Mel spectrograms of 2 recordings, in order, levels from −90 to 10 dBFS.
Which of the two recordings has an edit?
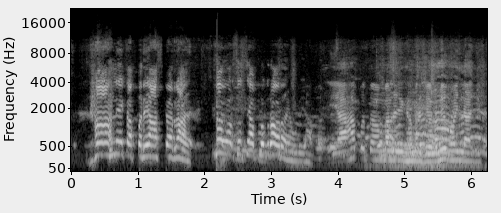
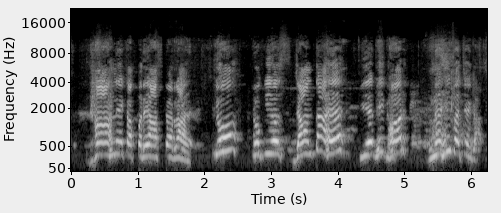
first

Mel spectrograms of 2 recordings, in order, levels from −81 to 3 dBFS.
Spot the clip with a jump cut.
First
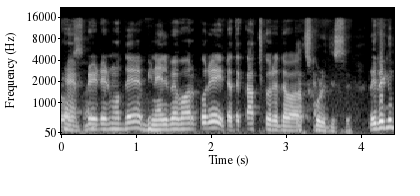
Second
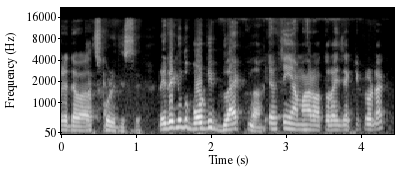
second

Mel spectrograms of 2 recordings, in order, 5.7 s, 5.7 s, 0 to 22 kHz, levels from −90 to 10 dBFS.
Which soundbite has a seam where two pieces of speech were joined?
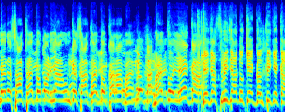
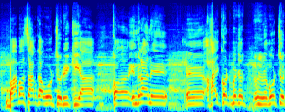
first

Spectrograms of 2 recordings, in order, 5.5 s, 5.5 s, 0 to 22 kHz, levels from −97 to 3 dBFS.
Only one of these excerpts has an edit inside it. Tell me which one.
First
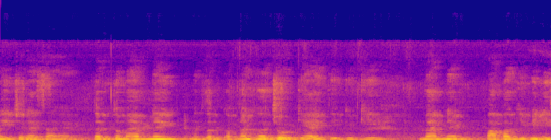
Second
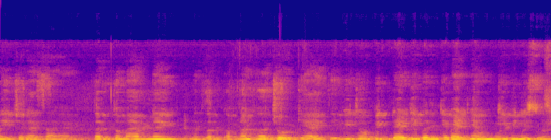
second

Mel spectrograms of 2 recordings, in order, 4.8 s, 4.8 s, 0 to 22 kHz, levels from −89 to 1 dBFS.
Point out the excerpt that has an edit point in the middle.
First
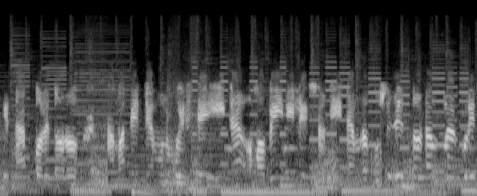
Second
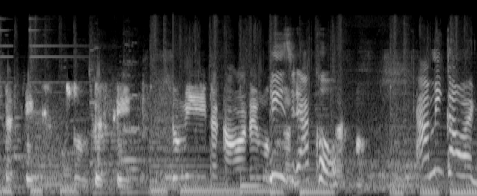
second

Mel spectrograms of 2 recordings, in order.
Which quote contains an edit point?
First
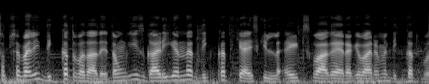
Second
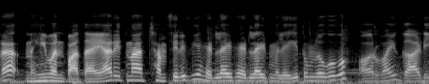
second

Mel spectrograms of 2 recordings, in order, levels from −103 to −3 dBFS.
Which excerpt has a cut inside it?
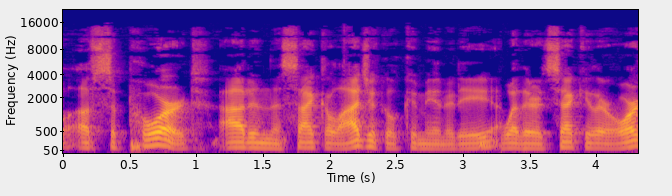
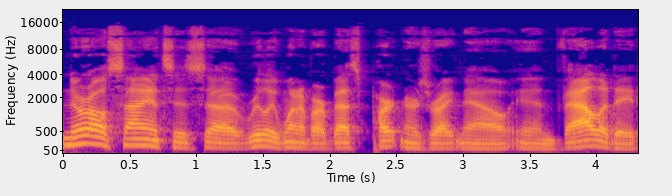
first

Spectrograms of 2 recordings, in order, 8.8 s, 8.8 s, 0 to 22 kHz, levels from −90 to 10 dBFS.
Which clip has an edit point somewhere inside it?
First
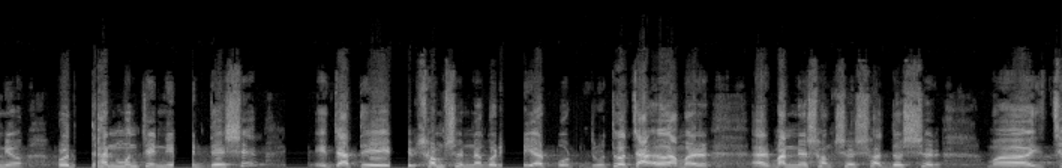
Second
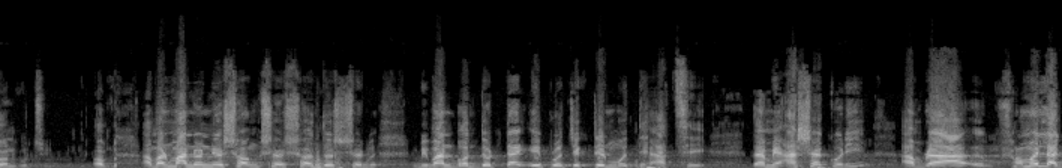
second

